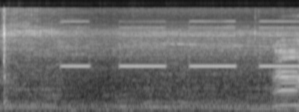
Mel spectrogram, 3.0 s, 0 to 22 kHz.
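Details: Toyota Aqua hybrid after clearing P0705 transmission range sensor fault caused by looseness: steady high reverse beep about every two-thirds of a second, four beeps over soft idle; reverse now recognised normally.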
